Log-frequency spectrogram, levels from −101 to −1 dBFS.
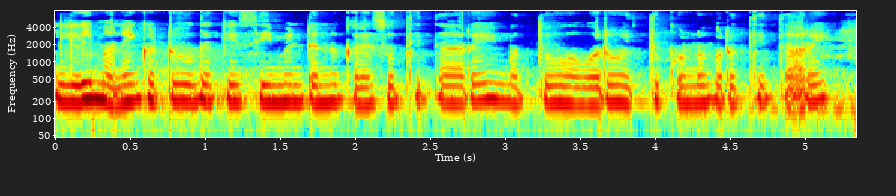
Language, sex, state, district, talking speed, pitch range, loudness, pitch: Kannada, female, Karnataka, Bangalore, 110 wpm, 190-210 Hz, -16 LUFS, 200 Hz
